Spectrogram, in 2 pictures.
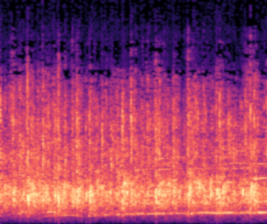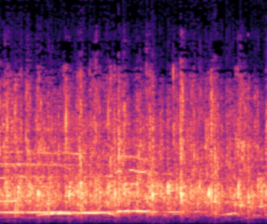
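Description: An audience claps hands in a dense, steady wash of applause for several seconds, with faint voices and a few high cheers or calls rising through the noise.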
